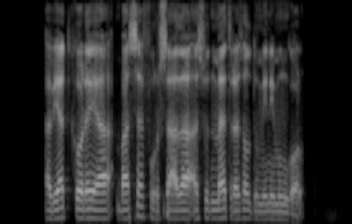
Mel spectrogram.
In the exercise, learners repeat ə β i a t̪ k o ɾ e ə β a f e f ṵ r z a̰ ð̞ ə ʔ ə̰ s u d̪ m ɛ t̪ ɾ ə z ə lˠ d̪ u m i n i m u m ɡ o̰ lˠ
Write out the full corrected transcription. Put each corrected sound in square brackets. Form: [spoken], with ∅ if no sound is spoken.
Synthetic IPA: ə β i a t̪ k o ɾ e ə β a [s] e f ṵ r [s] a̰ ð̞ ə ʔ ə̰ s u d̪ m ɛ t̪ ɾ ə z ə lˠ d̪ u m i n i m u [ŋ] ɡ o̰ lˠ

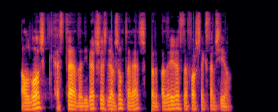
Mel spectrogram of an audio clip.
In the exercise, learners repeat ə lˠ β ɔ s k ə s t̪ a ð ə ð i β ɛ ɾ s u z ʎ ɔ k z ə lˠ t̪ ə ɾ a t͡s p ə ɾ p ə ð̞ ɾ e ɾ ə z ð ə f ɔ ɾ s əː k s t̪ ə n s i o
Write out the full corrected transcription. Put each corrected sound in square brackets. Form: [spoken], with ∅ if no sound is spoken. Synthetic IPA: ə lˠ β ɔ s k ə s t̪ a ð ə ð i β ɛ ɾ s u z ʎ ɔ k z ə lˠ t̪ ə ɾ a t͡s p ə ɾ p ə ð̞ ɾ e ɾ ə z ð ə f ɔ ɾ s əː k s t̪ ə n s i o

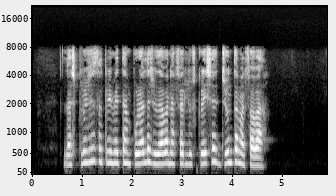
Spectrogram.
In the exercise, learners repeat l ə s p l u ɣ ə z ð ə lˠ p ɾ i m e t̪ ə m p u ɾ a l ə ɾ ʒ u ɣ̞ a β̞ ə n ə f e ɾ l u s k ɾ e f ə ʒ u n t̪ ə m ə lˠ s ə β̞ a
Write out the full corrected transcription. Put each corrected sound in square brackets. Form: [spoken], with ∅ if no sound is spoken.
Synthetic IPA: l ə s p l u [ʒ] ə z ð ə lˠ p ɾ i m e t̪ ə m p u ɾ a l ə [∅] ʒ u [ð̞] a β̞ ə n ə f e ɾ l u s k ɾ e [ʃ] ə ʒ u n t̪ ə m ə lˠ [f] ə β̞ a

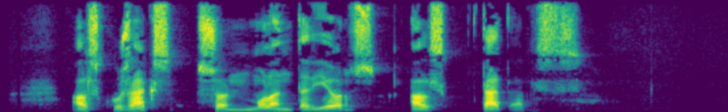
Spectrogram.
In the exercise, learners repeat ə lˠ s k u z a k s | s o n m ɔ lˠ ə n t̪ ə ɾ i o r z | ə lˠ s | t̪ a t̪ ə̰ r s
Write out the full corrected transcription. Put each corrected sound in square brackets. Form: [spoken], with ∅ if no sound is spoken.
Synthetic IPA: ə lˠ s k u z a k s | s o n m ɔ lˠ ə n t̪ ə ɾ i o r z | ə lˠ s | t̪ a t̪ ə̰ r s

